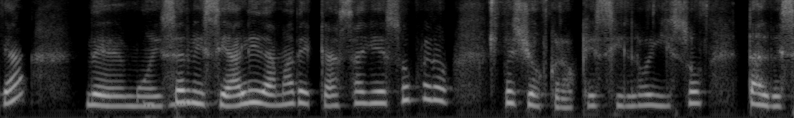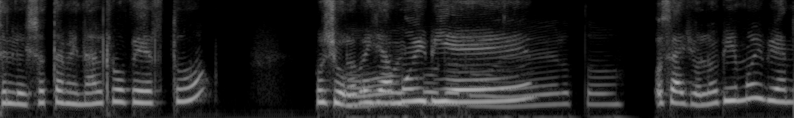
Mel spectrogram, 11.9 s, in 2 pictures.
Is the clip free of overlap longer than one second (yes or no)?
no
